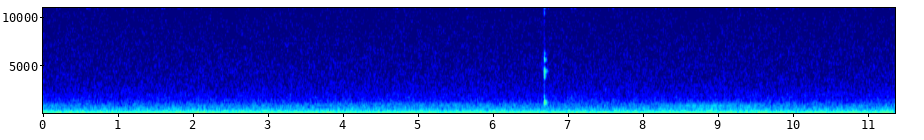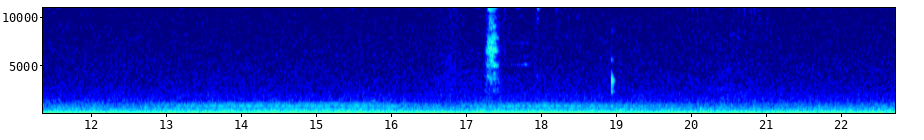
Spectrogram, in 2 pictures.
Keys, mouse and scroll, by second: 0.3 Tab, 2.1 right click, 4.1 z, 4.4 right click, 5.1 right click, 5.8 b, 10.3-12.4 middle drag, 11.5 Tab, 12.4 right click, 12.9 middle click, 13.3 Tab, 13.6 right click, 13.9 alt+right click, 14.8 g, 16.1 click, 16.4-21.7 middle drag, 17.8 g, 20.1 Tab, 21.7 right click, 22.1-22.7 middle drag.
